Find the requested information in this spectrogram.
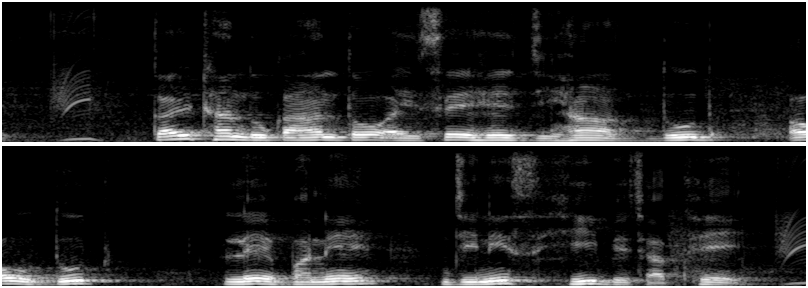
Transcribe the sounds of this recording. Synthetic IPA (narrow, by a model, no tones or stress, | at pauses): kəiʈʰənd̪ʊkaːnt̪oəɪseɦed͡ʒiɦãd̪ud̪ɔʊd̪uːd̪ | lebəned͡ʒɪnishibeːt͡ʃat̪ɦeː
